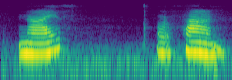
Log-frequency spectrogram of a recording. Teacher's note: the place of articulation is alveolar. So it is voiced. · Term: nasal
